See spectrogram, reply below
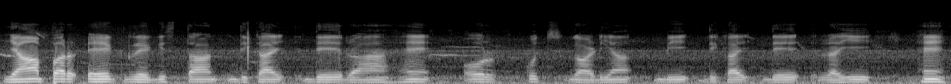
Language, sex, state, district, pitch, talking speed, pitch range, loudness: Hindi, male, Rajasthan, Jaipur, 110 Hz, 100 wpm, 105-115 Hz, -17 LUFS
